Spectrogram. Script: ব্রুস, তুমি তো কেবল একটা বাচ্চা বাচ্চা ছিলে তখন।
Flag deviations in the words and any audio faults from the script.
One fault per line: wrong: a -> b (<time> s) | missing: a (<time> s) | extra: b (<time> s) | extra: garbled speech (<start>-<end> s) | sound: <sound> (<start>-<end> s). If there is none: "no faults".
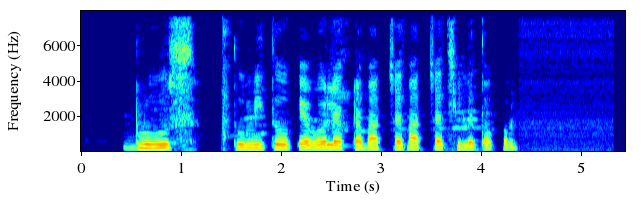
no faults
